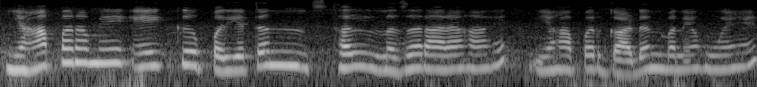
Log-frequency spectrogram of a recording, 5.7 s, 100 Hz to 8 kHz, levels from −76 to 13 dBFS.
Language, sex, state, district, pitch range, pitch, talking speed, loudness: Hindi, female, Madhya Pradesh, Dhar, 245-295 Hz, 260 Hz, 170 wpm, -18 LUFS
